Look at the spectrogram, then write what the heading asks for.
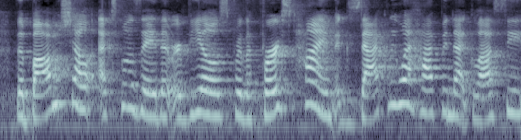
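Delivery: ordinary delivery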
